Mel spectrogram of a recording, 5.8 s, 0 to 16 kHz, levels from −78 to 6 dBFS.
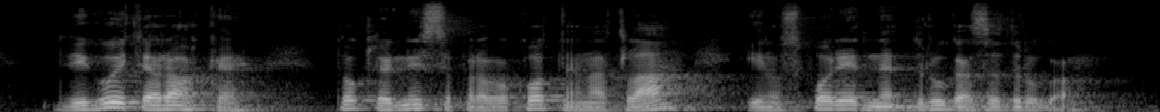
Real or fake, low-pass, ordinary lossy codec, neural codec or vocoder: real; 14.4 kHz; none; none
